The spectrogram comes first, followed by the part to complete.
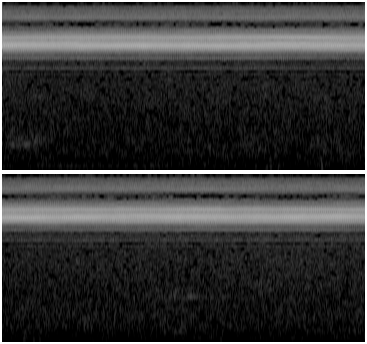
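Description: A cicada gives a steady, high-pitched electric drone that holds without a break.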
